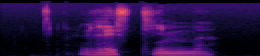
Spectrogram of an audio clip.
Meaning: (verb) inflection of estimer: 1. first/third-person singular present indicative/subjunctive 2. second-person singular imperative; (noun) 1. esteem 2. estimation
- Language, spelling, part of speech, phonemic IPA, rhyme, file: French, estime, verb / noun, /ɛs.tim/, -im, Fr-estime.ogg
